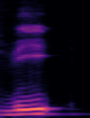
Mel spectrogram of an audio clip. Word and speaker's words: Vite: It's pronounced Vite. I'll slip up every once in a while and call it Vite, but it's Vite. Um, and it's some other language that stands for fast.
